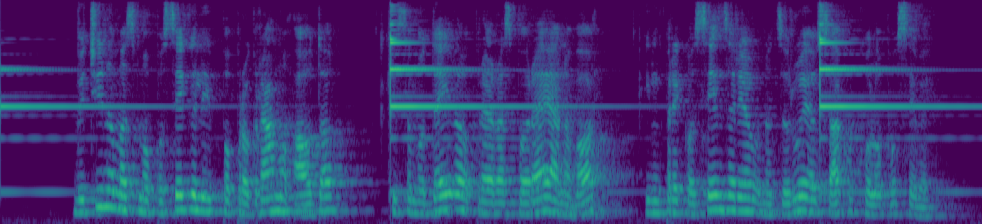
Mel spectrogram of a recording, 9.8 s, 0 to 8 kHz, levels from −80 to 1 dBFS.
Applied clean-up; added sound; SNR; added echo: none; Bell; 1 dB; reverberation time 0.6 s.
